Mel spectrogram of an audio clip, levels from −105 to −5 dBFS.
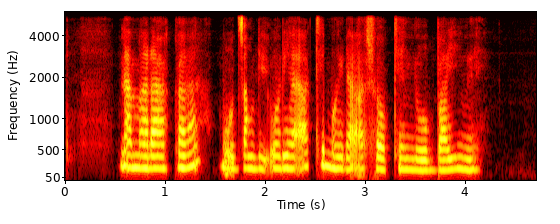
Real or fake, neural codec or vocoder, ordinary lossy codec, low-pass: fake; codec, 24 kHz, 1.5 kbps, HILCodec; none; 5.4 kHz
